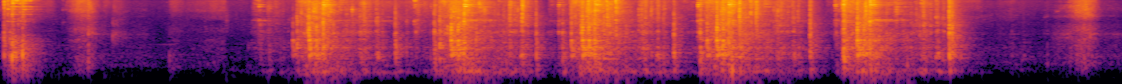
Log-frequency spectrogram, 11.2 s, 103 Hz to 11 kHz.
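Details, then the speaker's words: John Deere 14SE mower with Kawasaki FC150V engine, choke adjusted to close fully: repeated pull-cord cranks with short whirring, no firing; spark, compression and float seem fine, pointing to a blocked main jet. "Okay, so it's getting spark, it has compression obviously, it wants to run."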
